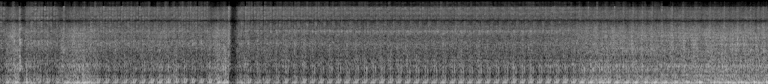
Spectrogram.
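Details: 1987 Yamaha V-Max 1200 engine freshly installed, carburetors on with exhaust hooked up, final test: even steady idle, clean regular beat, no knocks or rattles, oil burning off; runs smoothly, a successful start.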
